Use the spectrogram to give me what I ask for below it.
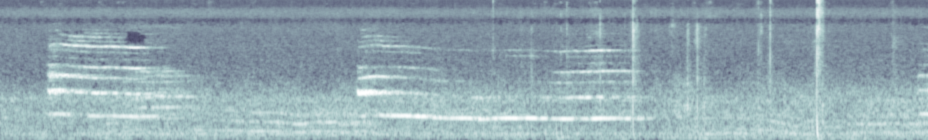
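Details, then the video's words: Cats fighting, giving long harmonic yowls that waver and fall in pitch, one drawn-out wail lasting several seconds, with a brief sharp click near the end over steady low background noise. "meow sounds during the cat fight"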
